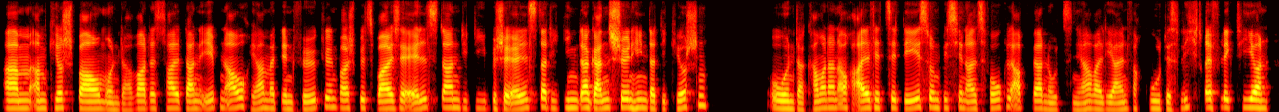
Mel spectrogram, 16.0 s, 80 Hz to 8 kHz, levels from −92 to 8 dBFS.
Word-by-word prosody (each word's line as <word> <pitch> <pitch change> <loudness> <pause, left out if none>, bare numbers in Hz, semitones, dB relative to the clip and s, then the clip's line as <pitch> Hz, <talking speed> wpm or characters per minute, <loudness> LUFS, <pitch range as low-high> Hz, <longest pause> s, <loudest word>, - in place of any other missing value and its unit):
Am 155 0 +3
am 150 0 -2
Kirschbaum. 145 -3 +3
Und 130 -2 -4
da 120 0 -10
war 150 0 +2
das 150 0 -6
halt 155 0 0
dann 145 0 +2
eben 160 +3 -4
auch, 170 +3 +1
ja, 135 +3 -2
mit 155 -1 -5
den 140 -1 -2
Vögeln 155 +6 -4
beispielsweise, 155 -1 +2
Elstern, 165 +2 +1
die 155 -1 -14
diebische 150 -1 -1
Elster, 155 +5 +2
die 155 -3 -13
ging 165 -1 -4
da 165 +1 +6
ganz 155 +1 +5
schön 165 -1 +4
hinter 155 -1 0
die 140 - -13
Kirschen. 165 +8 -3 0.7
Und, 150 -2 0
da 135 - -1
kann 140 +3 -3
man 160 +1 +1
dann 165 0 0
auch 160 - 0
alte 160 +1 +3
CDs 160 +1 -1
so 180 - -1
'n 165 -2 -4
bisschen 160 -1 -3
als 145 +1 -1
Vogelabwehr 155 -1 -1
nutzen, 130 -1 -10
ja? 135 +4 -3
Weil 140 -2 -1
die 135 0 -3
einfach 135 +2 -4
gut 145 -2 -6
das 135 +1 -5
Licht 165 +2 -10
reflektieren. 165 -1 +2
155 Hz, 190 wpm, -24 LUFS, 145-165 Hz, 0.7 s, da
